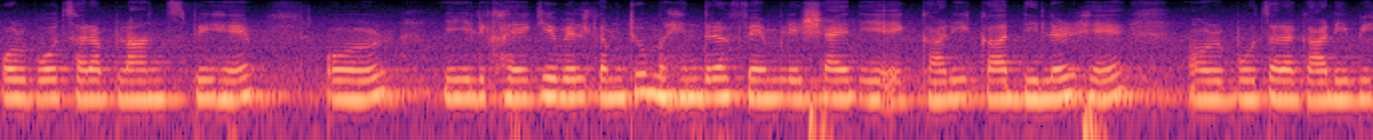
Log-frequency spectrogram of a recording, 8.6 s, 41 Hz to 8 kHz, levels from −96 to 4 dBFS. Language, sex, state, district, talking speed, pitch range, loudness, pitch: Hindi, female, Arunachal Pradesh, Papum Pare, 190 wpm, 195-210 Hz, -16 LUFS, 200 Hz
